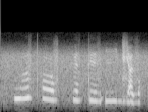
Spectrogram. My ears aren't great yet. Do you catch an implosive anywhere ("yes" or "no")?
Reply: no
